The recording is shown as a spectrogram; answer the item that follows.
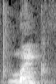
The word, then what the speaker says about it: length: Another everyday word, sometimes pronounced in a substandard fashion, is length. L-E-N-G-T-H. Be sure when you pronounce it that you get the nk sound in it. Length. Strength, S-T-R-E-N-G-T-H, also contains this sound.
